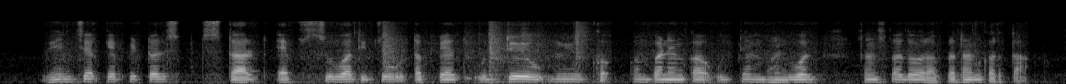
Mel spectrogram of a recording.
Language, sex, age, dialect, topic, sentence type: Marathi, male, 25-30, Southern Konkan, banking, statement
